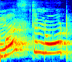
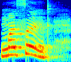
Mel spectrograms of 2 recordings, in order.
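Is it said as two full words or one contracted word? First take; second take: two words; contracted. First: Two full words, with the t of must sounded. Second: One contracted word, with the first t silent.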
